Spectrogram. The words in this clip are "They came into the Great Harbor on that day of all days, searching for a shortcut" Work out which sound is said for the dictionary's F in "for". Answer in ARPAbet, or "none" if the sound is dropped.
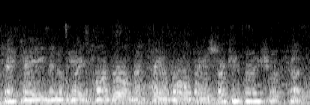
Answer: F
